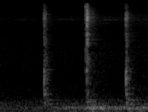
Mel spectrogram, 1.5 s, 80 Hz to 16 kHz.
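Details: Old single-cylinder Onan 3.0AJ-1R RV generator, generator head doubling as starter: three sharp clicks about 0.4 s apart, no cranking; solenoid pulls in but dirty starter contacts stop the motor. Owner also doubts battery strength.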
